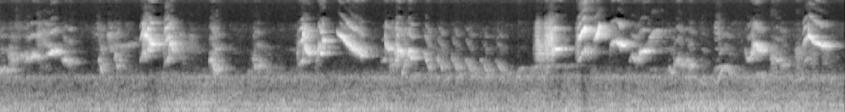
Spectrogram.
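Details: Budgerigar song: a busy, continuous stream of quick chirps, twitters and short whistled notes, dense throughout, over a steady low background hum.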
